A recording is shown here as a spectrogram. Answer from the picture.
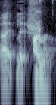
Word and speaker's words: Eilish: It is Eilish. Okay. Like eyelash, but Eilish. So drop us a Billie anecdote. Just one. So for context, for those who don't, my husband has been Billie Eilish's tour manager since the beginning.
